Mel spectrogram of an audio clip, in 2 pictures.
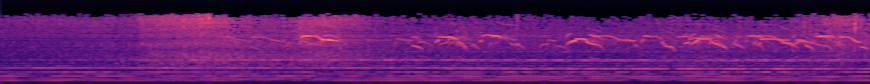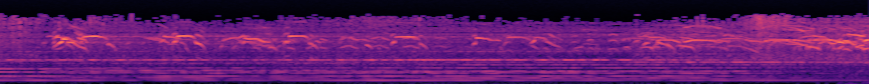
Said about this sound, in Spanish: Eh, el, ruido de los pájaros, las gaviotas en este caso, en la playa. Y las olas que rompen despacito en la orilla del mar.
